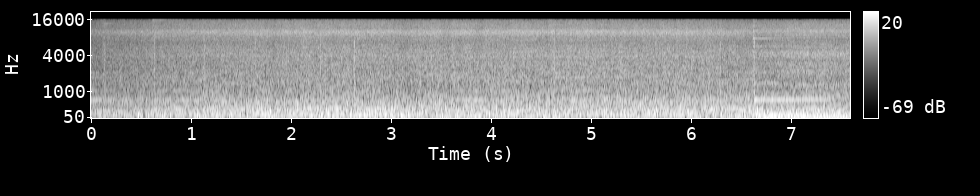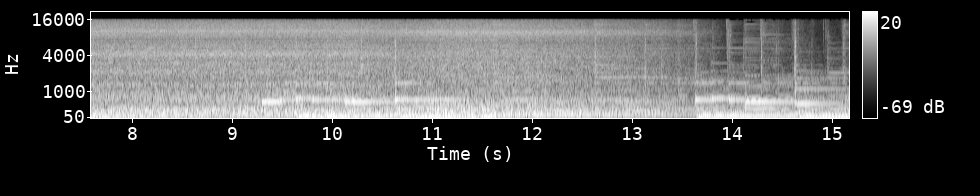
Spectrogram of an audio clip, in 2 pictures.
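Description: Rushing white water of the Tahquamenon River's Lower Falls, a steady wash of noise, mixed with background music; deeper bass notes of the music come in about halfway.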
